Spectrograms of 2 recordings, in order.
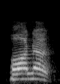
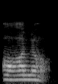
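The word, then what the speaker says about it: honor: कई बार बच्चे बोलते हैं इसका प्रोनाउंसिएशन की हॉनेस्ट, हॉनर या हावर, तो दैट इज योर रॉन्ग।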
